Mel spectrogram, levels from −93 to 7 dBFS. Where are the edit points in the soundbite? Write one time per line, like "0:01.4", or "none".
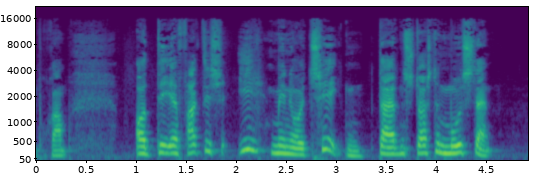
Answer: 0:03.4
